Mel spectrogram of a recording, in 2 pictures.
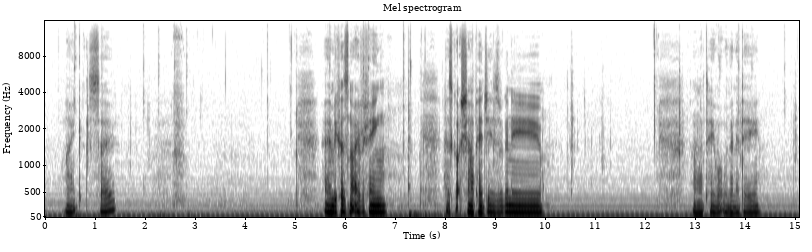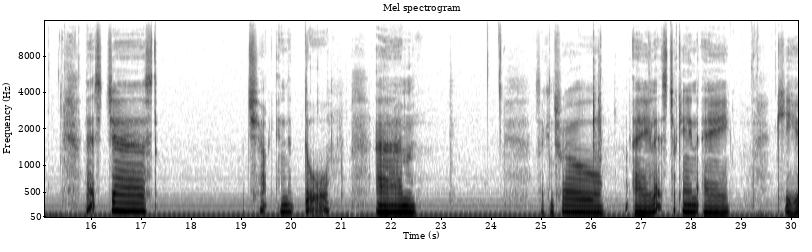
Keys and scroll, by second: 26.0 shift+a.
